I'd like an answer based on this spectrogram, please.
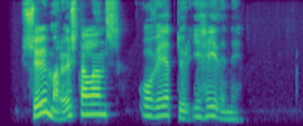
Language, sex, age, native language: Icelandic, male, 20-29, Icelandic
